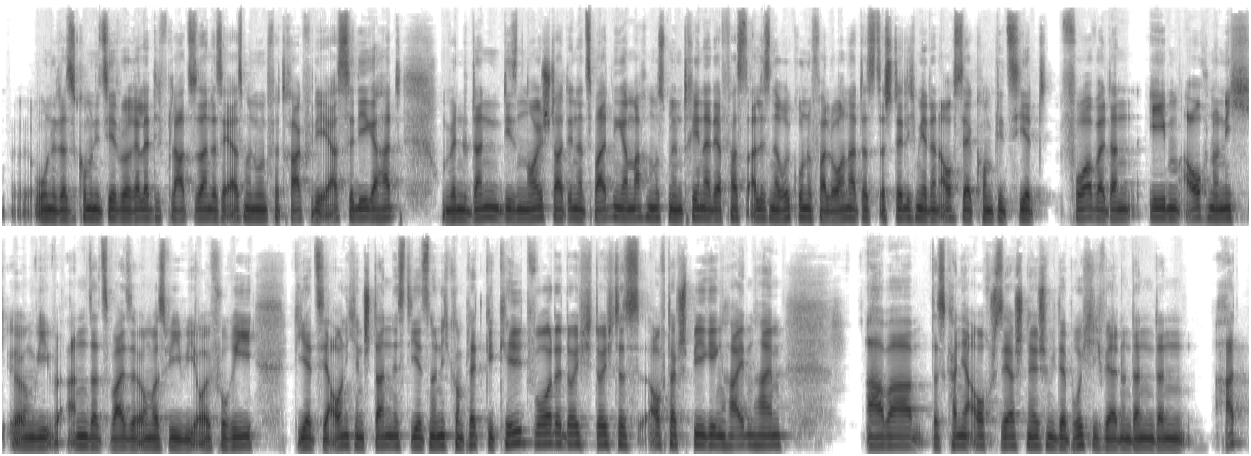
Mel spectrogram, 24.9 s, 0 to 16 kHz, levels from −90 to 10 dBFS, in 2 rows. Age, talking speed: 30-49, 240 wpm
